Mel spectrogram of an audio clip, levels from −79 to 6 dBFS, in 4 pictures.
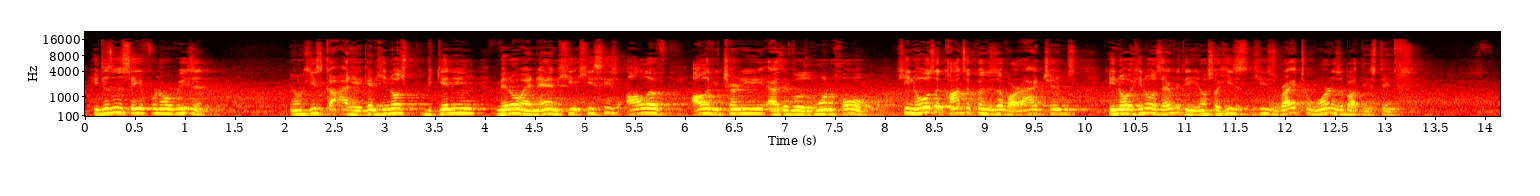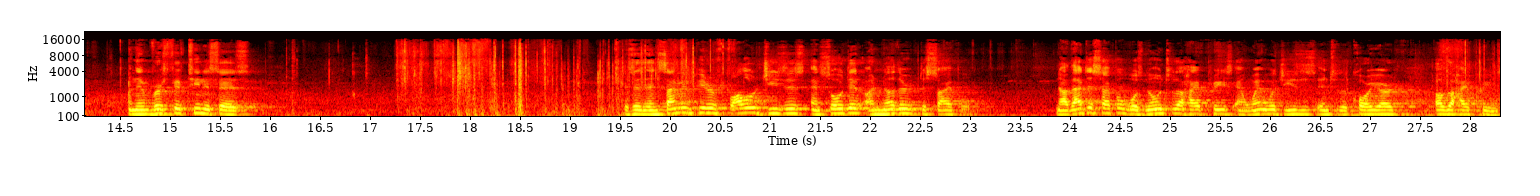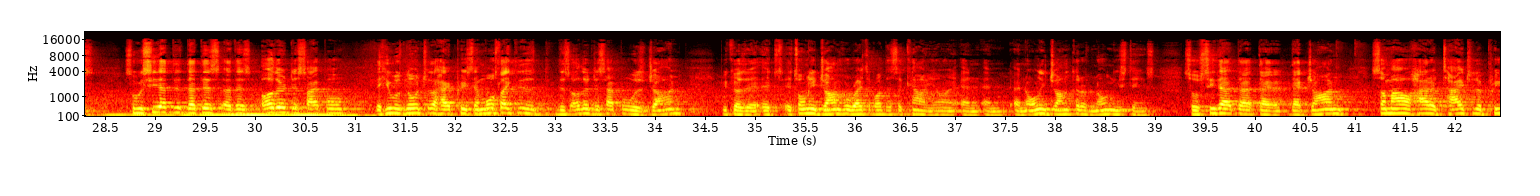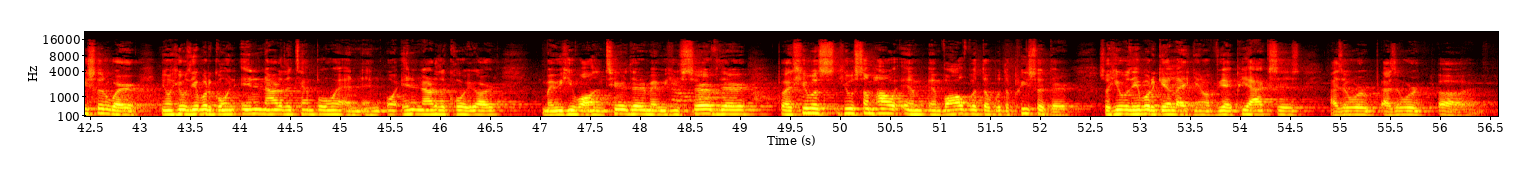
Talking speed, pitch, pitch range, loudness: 240 wpm, 155 Hz, 145-175 Hz, -17 LUFS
